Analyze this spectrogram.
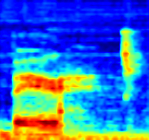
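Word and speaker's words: Bare: He would say he was just called Bear. That's a sad life, bear. But it's spelled different. It's B-A-R-E, so...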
